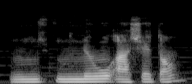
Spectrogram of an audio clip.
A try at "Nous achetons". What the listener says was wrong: do the liaison. Nous achetons, liaison. Okay, because here we have a vowel, which is a vowel.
